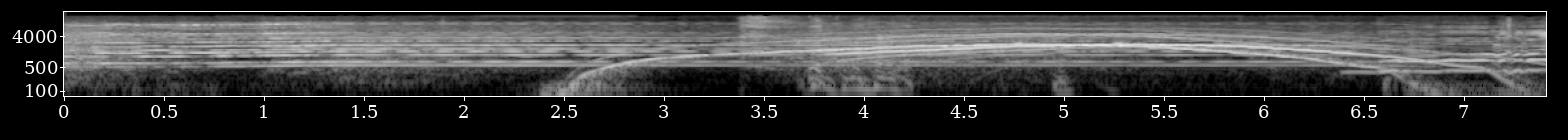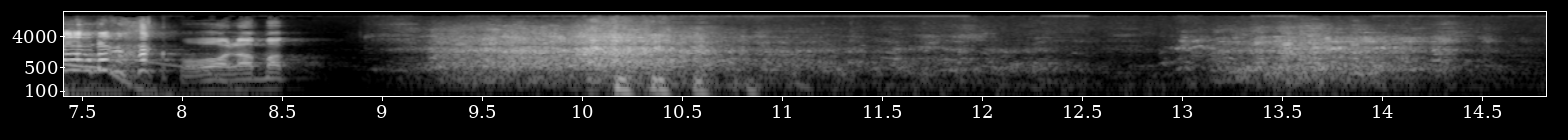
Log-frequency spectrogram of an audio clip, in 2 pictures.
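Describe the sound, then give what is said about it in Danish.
A European ambulance siren passing by wails loudly with overlapping rising and falling sweeps for several seconds, then cuts off and is followed by bursts of people laughing. “European sirens, a lot more lyrical, aren't they?”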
